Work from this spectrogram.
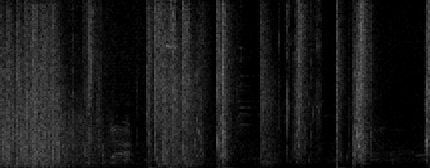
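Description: Rapid gunfire bursts from suppressing fire in the Burden of Command video game, loud machine-gun rattles in several bursts with brief gaps, alone without talk.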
